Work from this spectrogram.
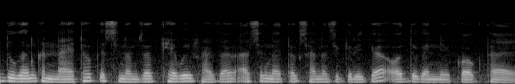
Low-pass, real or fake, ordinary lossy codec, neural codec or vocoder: none; real; none; none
